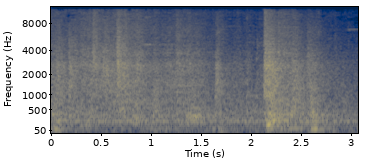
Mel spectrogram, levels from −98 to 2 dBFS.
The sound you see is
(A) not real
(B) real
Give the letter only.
A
